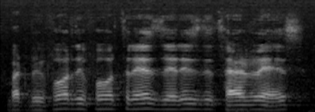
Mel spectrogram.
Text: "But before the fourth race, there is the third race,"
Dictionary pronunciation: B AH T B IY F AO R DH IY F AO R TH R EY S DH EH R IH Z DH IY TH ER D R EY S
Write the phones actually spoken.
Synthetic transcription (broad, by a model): B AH T B IY F AO R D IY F AO R T R EY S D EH R IH Z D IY T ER D R EY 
